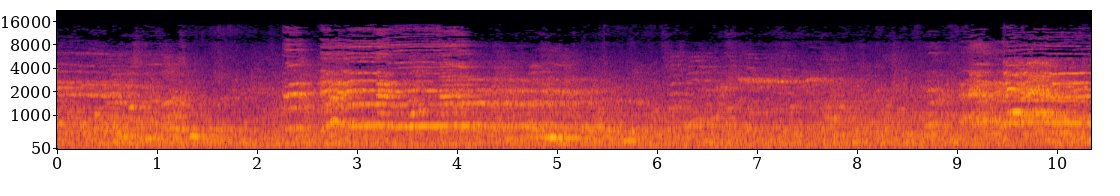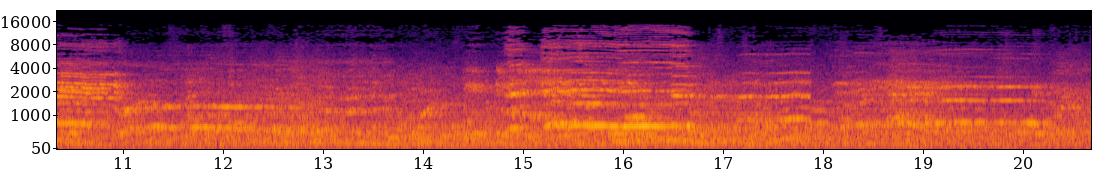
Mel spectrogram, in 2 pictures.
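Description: Pigeons coo softly.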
